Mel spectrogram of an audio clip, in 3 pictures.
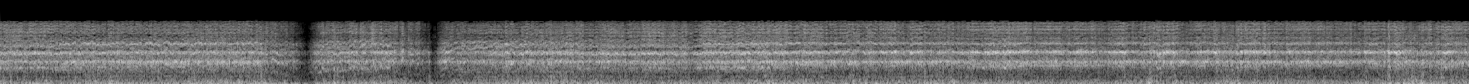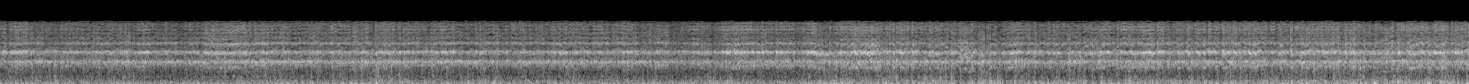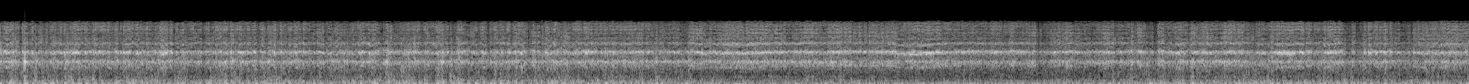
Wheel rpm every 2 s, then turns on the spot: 200, 130, 150, 210, 230, 230, 240, 230, 230, 240, 230, 220, 220, 230, 230, 230, 230, 230, 230, 230, 230, 230.
none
